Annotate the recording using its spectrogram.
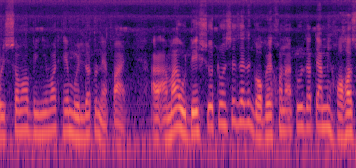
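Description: A man talking, with short pauses between phrases.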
